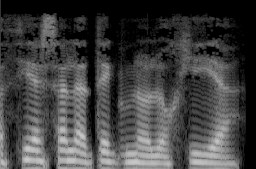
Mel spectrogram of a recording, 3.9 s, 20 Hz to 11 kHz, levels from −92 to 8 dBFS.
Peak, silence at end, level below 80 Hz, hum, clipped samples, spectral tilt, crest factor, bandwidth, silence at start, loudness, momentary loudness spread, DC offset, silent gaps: -6 dBFS; 0.15 s; -48 dBFS; none; under 0.1%; -7 dB/octave; 14 dB; 8.4 kHz; 0 s; -21 LUFS; 7 LU; 2%; none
